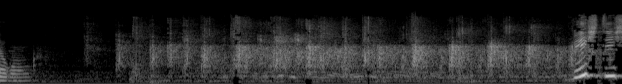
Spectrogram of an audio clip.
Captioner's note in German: Beifall CDU und BÜNDNIS 90/DIE GRÜNEN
